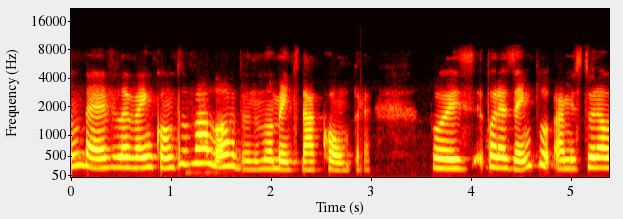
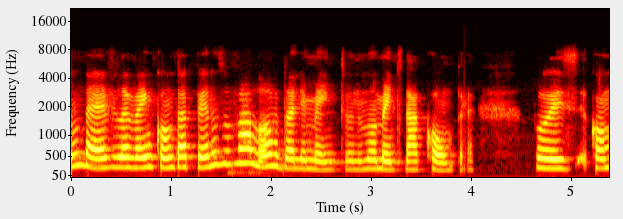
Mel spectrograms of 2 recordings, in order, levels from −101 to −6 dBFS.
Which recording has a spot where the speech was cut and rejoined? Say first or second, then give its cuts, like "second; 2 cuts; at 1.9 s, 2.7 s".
first; 3 cuts; at 1.1 s, 1.7 s, 4.1 s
